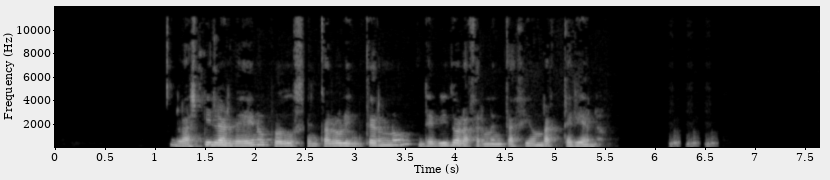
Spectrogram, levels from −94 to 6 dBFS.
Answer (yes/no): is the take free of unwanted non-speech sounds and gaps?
no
